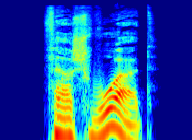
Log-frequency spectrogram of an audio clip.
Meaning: second-person plural preterite of verschwören
- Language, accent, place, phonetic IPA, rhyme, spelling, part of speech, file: German, Germany, Berlin, [fɛɐ̯ˈʃvoːɐ̯t], -oːɐ̯t, verschwort, verb, De-verschwort.ogg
